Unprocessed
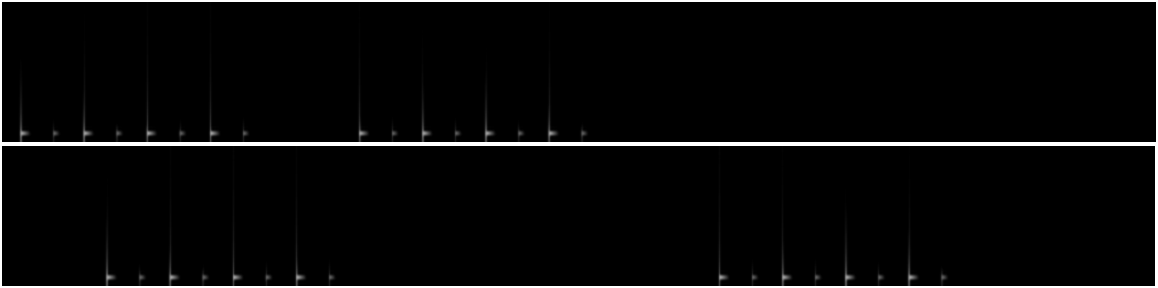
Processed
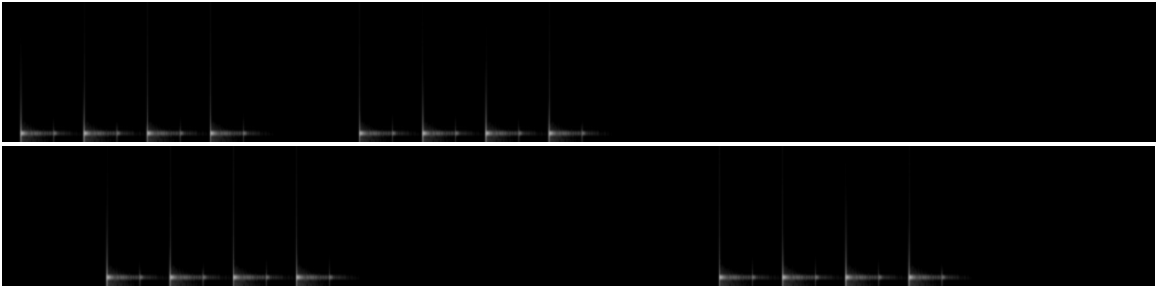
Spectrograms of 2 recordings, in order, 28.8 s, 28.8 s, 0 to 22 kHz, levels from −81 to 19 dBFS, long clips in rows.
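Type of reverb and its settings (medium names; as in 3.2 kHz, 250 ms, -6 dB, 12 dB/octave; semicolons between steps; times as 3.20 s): FDN reverb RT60 1.1 s, low-frequency decay 1.2×, high-frequency decay 0.85×, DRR 18.5 dB; trim +2 dB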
